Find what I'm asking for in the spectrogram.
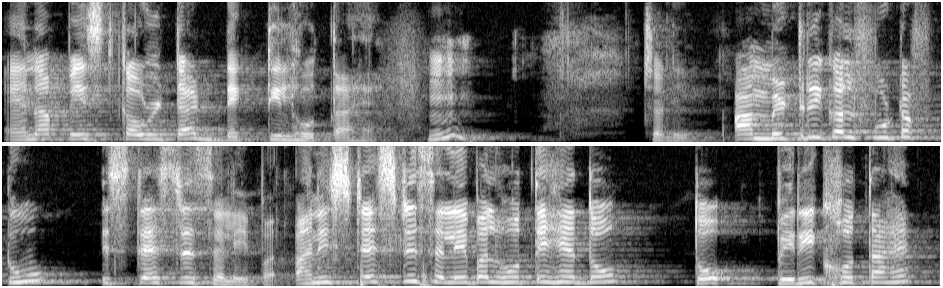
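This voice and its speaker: Fairly high-pitched woman teaching, quizzing. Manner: quizzing, repeats answers, reads questions slowly. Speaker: English exam teacher. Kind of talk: Hindi-English exam lesson.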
